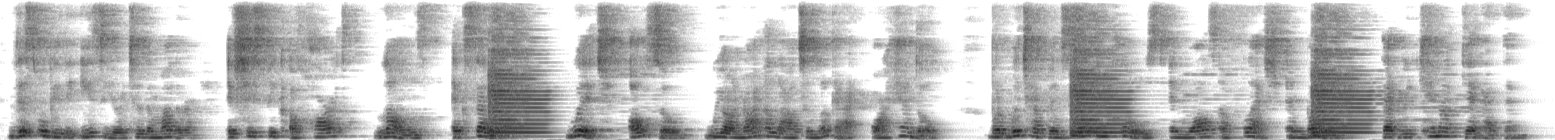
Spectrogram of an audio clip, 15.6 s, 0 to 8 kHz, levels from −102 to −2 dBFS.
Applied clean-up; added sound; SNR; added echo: classical method WPE with log-MMSE.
